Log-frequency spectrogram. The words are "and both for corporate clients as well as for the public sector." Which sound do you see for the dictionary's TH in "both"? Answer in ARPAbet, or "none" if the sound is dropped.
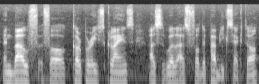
F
